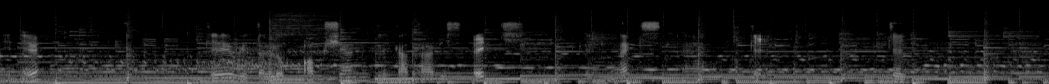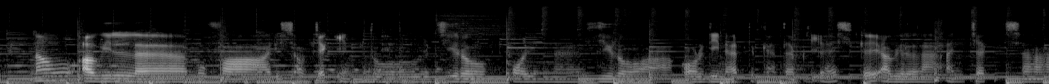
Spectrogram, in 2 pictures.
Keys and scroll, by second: 7.3 space, 7.9 space, 18.1-19.0 typing.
